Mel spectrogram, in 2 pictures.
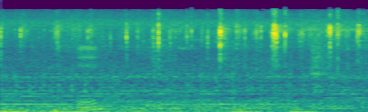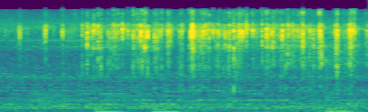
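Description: A small plastic sachet crinkling as it is squeezed and shaken to empty boric acid into a plastic bowl, a run of fine crackles that grows denser about halfway in.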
